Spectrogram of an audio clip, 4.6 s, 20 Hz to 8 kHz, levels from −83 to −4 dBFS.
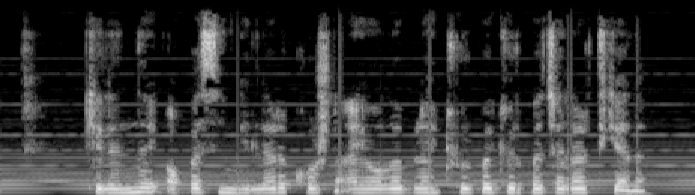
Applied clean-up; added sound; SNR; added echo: none; Organ; 17 dB; none.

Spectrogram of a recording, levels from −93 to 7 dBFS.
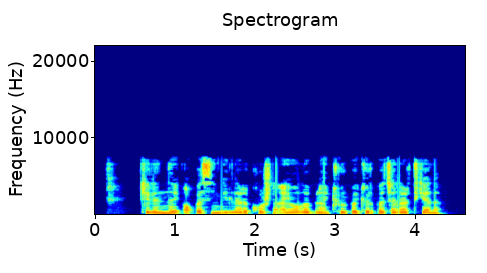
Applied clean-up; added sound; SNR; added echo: none; none; none; none.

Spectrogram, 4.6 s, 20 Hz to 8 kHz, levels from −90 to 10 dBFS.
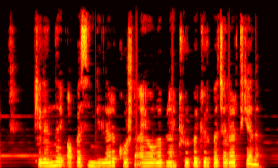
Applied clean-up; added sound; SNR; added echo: classical method log-MMSE.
